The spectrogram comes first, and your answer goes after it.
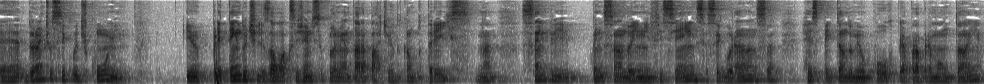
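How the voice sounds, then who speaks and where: Amid audible room echo, a man of medium pitch talks at a moderate pace, somewhat breathy, with fairly even intonation. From Brazil. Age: 40s. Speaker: mountaineer and business executive. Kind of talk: recorded voice message. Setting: pre-recorded audio message.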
